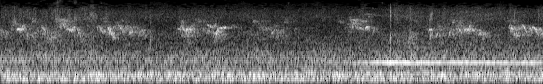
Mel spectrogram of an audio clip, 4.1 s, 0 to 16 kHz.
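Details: Honey bees during old-style formation of nucleus colonies from a previously formed forager swarm, 15 May 2018; a dense, continuous buzzing of many bees with a steady low hum, faint chirps overhead and a thin steady tone entering midway.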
